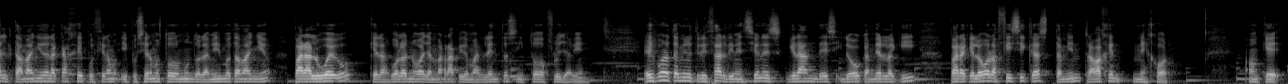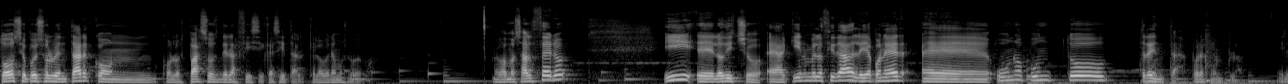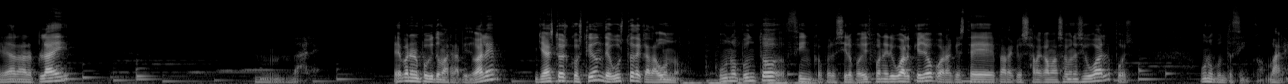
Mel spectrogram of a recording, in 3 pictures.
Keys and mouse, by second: 16.3 click, 18.6-20.9 middle drag, 20.9-25.3 drag, 25.7 middle click, 26.9 click, 27.4 middle click, 29.0 middle click, 30.3 click, 31.2-33.8 drag, 35.1 click, 35.4 middle click.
